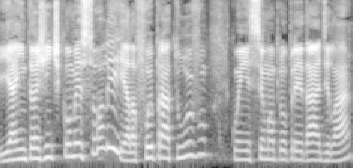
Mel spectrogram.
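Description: This man's voice is high-pitched with a bright, sharp tone. He speaks at a moderate pace on a very clean recording with a silent background. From southern Brazil, Santa Catarina (Içara). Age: 30s. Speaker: fruit farmer. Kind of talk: interview.

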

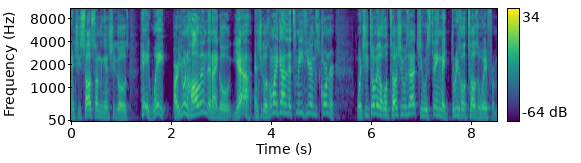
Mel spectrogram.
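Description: On a very clean recording with a silent background, a man with a Miami accent talks very fast in a high pitch with very wide pitch swings. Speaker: radio co-host. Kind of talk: casual radio chat.

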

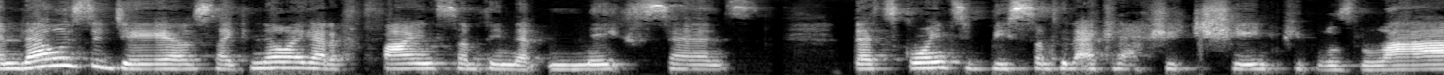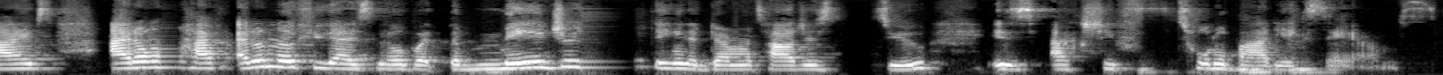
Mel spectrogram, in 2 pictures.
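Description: A woman with a plain, everyday voice talks at a fairly quick pace, her medium pitch showing ordinary pitch variation. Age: 30s. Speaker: obstetrician gynecologist. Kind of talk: interview conversation. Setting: video call.

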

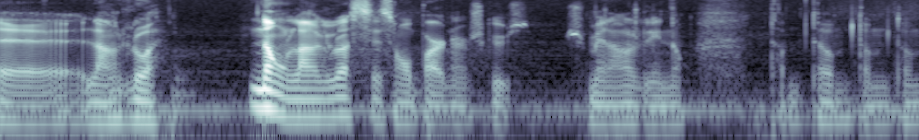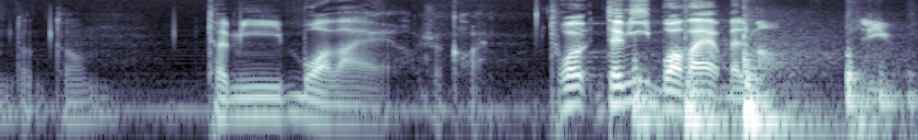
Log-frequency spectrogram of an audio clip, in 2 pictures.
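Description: A man's very deep, low voice in a Quebec accent, fairly slow with long, frequent pauses, lively intonation, and big swings in loudness. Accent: Québécois French. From Quebec, Montreal area (Saint-Léonard). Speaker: car dealership worker and drifter. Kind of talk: casual chat.

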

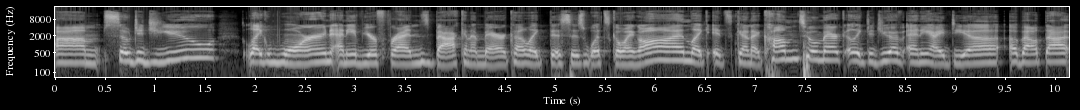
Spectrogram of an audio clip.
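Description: A woman with a plain, everyday voice speaks at a moderate pace in a fairly high pitch, with ordinary pitch variation, hardly any pauses, and a very clean recording over a silent background. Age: 20s. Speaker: podcast co-host. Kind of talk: casual chat.

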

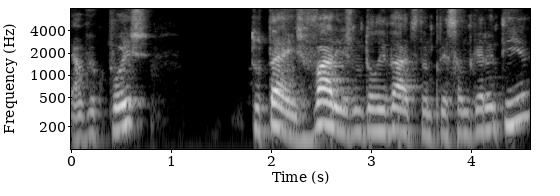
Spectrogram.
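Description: A man speaks at a moderate pace. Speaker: podcast co-host, retail customer service worker. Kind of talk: casual chat.

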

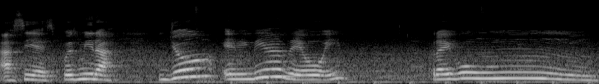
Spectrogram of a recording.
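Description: Recorded with audible room echo and noticeable background noise, a woman speaks at a very slow pace in a high pitch, with lively intonation, very even loudness, and long, frequent pauses. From Mexico City. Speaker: podcast host, graphic designer. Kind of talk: casual chat.

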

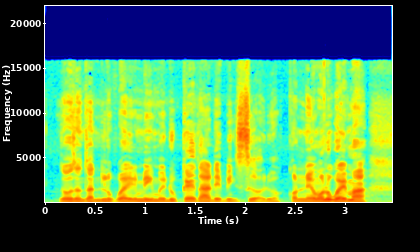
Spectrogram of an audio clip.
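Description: A man speaks at a very fast pace, and his intonation is lively. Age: 20s. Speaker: TikTok content creator. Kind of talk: casual chat.

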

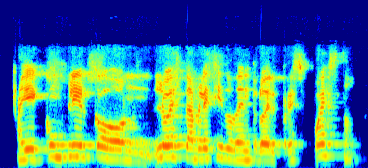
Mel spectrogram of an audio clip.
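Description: A woman talks fairly slowly in a high voice whose pitch varies in an ordinary way. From Puebla, Mexico. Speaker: municipal official. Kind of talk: interview.

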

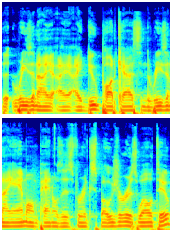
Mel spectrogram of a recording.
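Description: Speaking fairly quickly in a normal speaking voice, a man keeps a fairly low pitch and fairly even intonation on a very clean recording with a silent background. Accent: American. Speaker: real estate agent. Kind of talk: interview. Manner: casual.

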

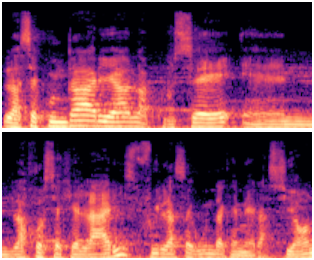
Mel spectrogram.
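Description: Music plays in the background as a man speaks at a fairly slow pace with audible room echo. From Teocaltiche, Jalisco, Mexico. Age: 70s. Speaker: retired teacher and school director. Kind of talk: interview. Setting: restaurant.

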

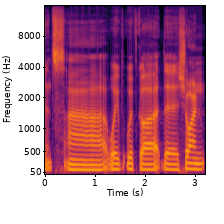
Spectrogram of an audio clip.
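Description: A man talks in a flat, monotone delivery. The sound is dry and close, with no echo. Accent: Australian. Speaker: professional Ironman athlete. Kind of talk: casual chat.

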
